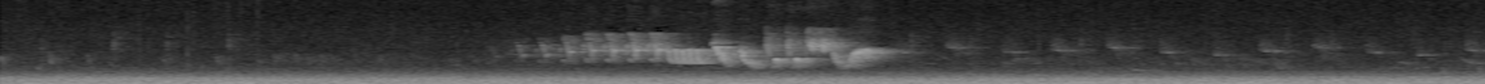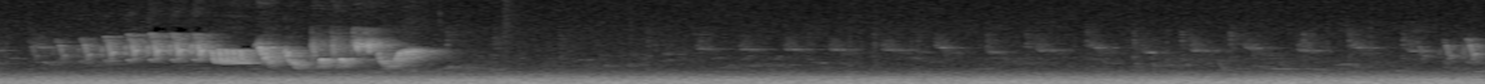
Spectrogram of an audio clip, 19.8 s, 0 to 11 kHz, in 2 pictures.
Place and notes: at the southern edge of opencast (Tagebau) Hambach, near village Niederzier, ambience at a former road, which now stops at a stripe of dense vegetation. hum of distant machinery.
(Sony PCM D50)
